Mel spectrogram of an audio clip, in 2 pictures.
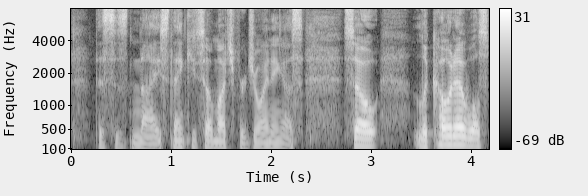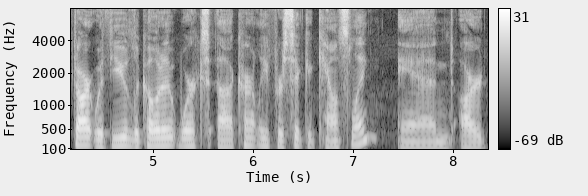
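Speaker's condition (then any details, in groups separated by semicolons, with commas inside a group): No condition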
